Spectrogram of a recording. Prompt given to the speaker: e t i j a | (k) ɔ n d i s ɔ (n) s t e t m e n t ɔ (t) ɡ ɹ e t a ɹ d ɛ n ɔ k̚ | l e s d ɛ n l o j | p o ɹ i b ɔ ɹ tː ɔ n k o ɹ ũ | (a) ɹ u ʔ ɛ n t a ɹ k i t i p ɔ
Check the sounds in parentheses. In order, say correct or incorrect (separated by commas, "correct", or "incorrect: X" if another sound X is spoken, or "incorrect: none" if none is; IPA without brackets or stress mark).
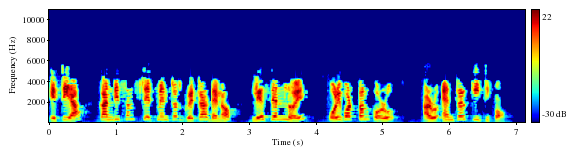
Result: correct, correct, correct, correct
